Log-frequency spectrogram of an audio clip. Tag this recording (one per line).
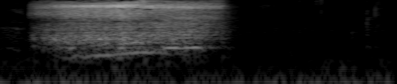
pet
hiss
cat
noise
anger
fury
